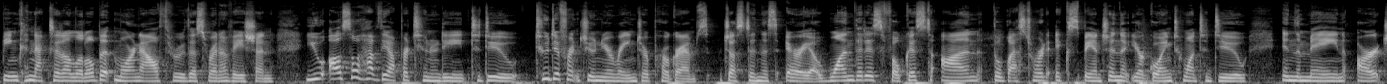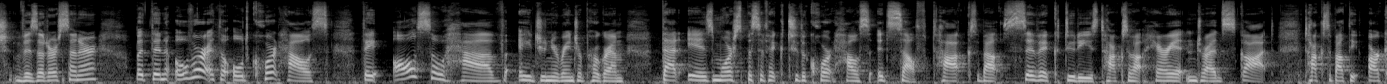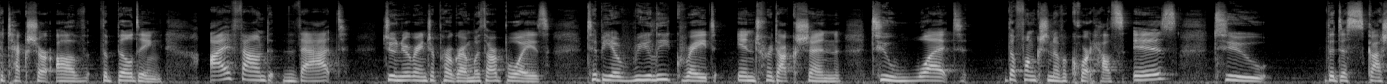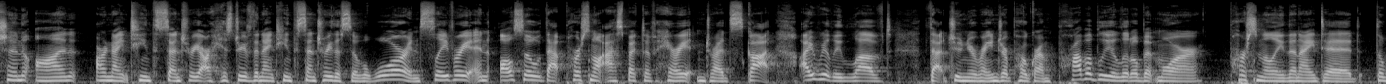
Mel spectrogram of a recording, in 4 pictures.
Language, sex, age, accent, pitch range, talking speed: English, female, 30-49, American, 155-195 Hz, 165 wpm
